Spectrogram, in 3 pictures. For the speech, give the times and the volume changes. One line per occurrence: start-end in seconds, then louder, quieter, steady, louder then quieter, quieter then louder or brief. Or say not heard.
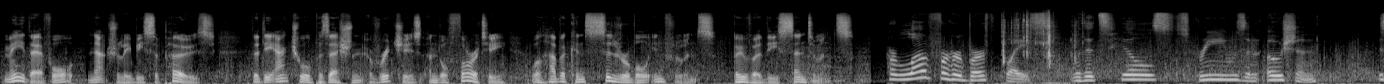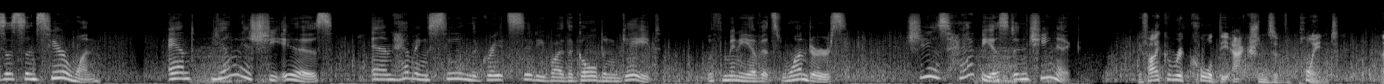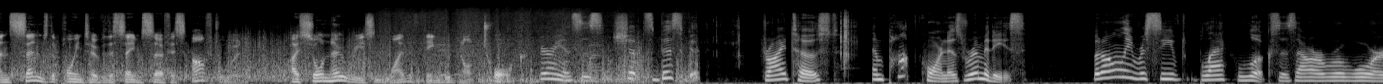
0.0-24.6 steady
25.2-41.4 steady.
